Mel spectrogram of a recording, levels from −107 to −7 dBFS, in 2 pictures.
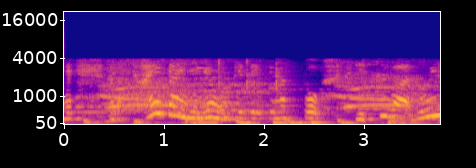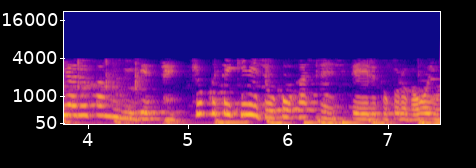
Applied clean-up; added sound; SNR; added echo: classical method WPE with log-MMSE.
